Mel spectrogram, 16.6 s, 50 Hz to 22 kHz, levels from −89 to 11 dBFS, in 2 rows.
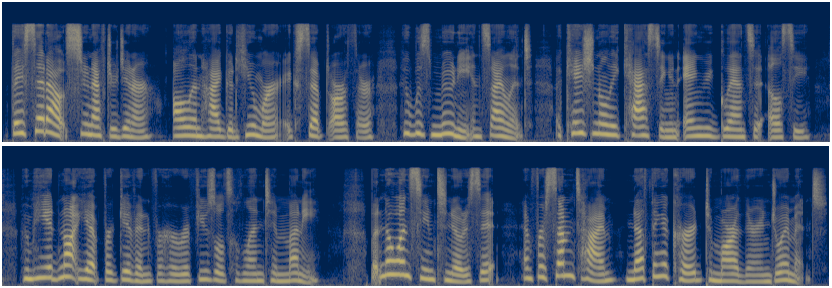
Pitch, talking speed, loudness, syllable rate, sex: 230 Hz, 200 wpm, -19 LUFS, 5.8 syllables/s, female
